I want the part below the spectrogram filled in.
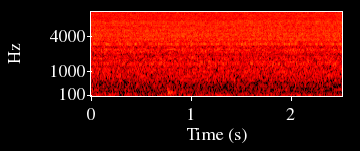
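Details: M-Slaz motorcycle parked, engine off: soft even whoosh of the radiator cooling fan under the bike running while the engine is hot; normal.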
